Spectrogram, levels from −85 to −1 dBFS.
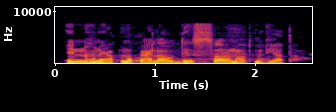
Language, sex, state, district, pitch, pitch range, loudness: Hindi, male, Uttar Pradesh, Jyotiba Phule Nagar, 180 Hz, 160-195 Hz, -18 LUFS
